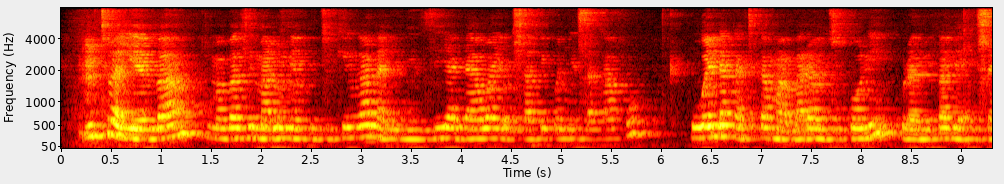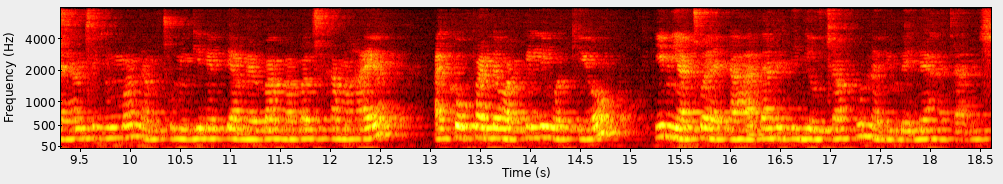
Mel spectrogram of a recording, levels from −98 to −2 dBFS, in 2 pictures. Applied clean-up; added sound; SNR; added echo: none; none; none; reverberation time 0.7 s.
